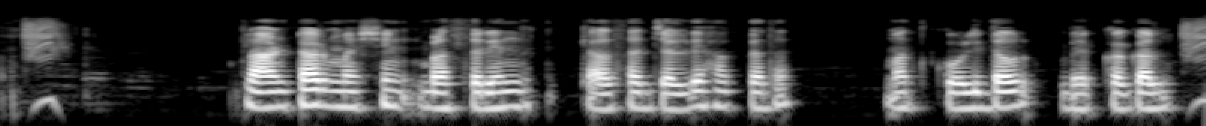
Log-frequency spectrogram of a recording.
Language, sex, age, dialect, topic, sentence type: Kannada, male, 25-30, Northeastern, agriculture, statement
